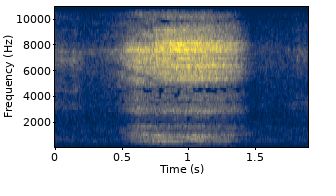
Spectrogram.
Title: The sounds of snoring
